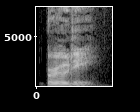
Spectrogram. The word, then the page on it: broody: American English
